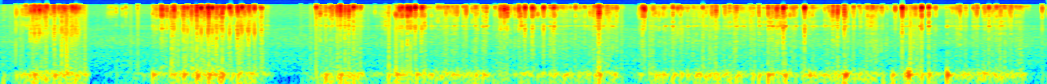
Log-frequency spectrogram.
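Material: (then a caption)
Metal mesh. Long pink acrylic nails quickly scratch and tap the hollow metal mesh grille of a bare microphone. The result is a dense, bassy scraping and rustling with a steady low hum, broken by a few brief pauses and occasional sharper taps.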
